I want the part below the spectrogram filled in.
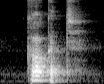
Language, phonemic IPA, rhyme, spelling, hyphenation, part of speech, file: Dutch, /kroːˈkɛt/, -ɛt, croquet, cro‧quet, noun, Nl-croquet.ogg
- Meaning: superseded spelling of kroket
